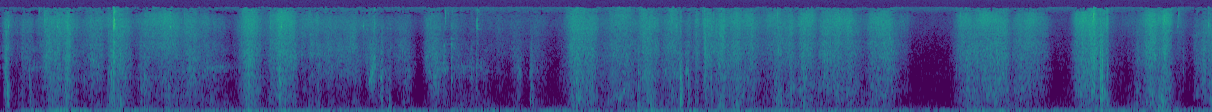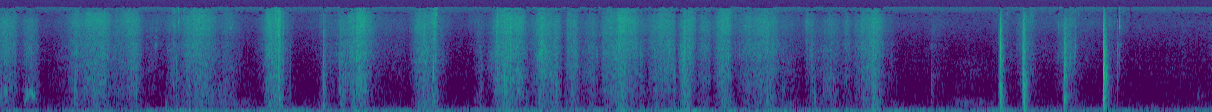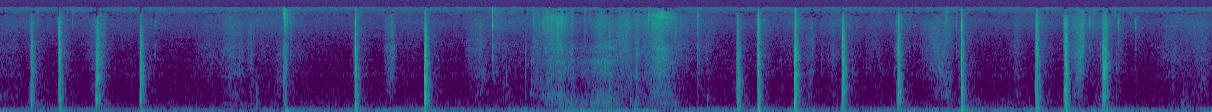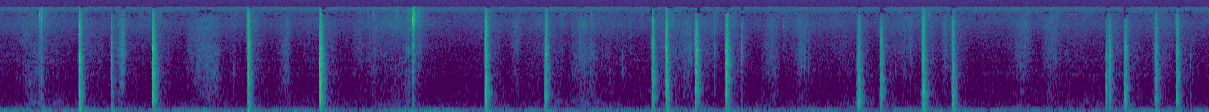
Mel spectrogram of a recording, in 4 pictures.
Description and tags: searching through pockets and patting self down
A person searching through their pockets as well as doing that patting-yourself-down thing you do to check if a pocket is empty.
